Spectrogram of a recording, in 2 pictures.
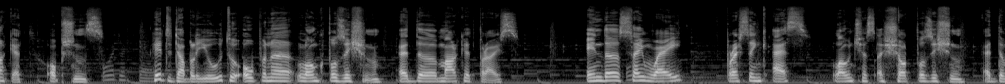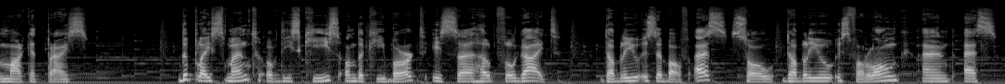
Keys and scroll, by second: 2.4 w, 8.1 s.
